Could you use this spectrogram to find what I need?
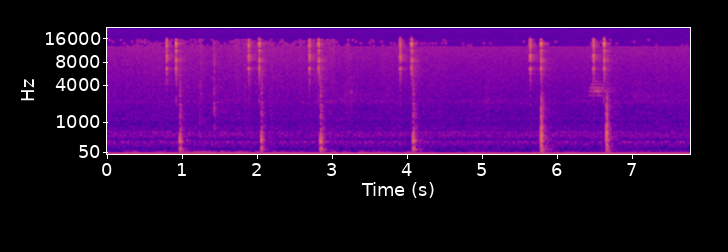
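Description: Stone blocks are set down one after another with short, dull knocks.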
